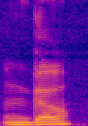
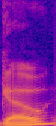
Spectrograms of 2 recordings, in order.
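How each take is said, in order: First: The name starts with an n sound before g. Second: The name starts directly with a g sound. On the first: The speaker calls it wrong. "It's not Ngo" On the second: The speaker calls it right. "It's just go"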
